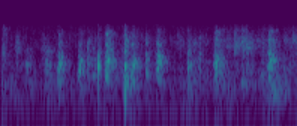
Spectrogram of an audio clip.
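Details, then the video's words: Country chickens clucking: a busy run of short, muffled clucks and grunts overlapping at an uneven pace, with a few louder, sharper notes near the middle and no other clear sounds. "sounds of the country chicken"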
